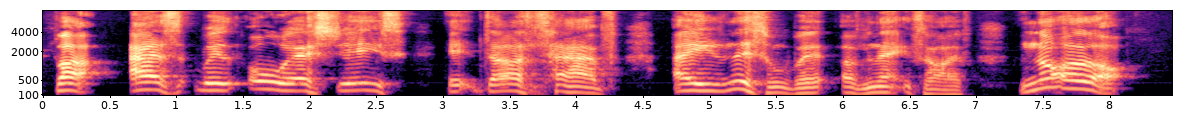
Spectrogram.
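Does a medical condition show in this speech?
Yes: ALS; speech.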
